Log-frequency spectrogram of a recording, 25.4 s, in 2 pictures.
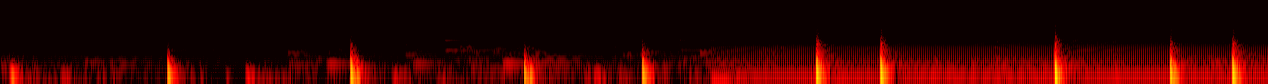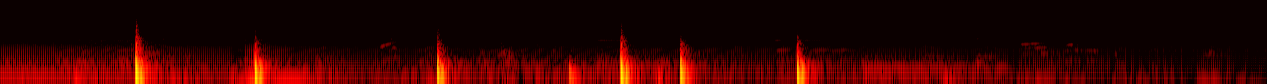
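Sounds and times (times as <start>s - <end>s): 
kick drum: 1.7s - 1.9s, 3.5s - 3.7s, 5.2s - 5.5s, 6.4s - 6.6s, 8.2s - 9.0s, 10.5s - 10.8s, 11.7s - 12.5s, 14.0s - 14.2s, 15.2s - 15.4s, 17.0s - 17.3s, 18.4s - 19.6s, 20.6s - 20.8s.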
